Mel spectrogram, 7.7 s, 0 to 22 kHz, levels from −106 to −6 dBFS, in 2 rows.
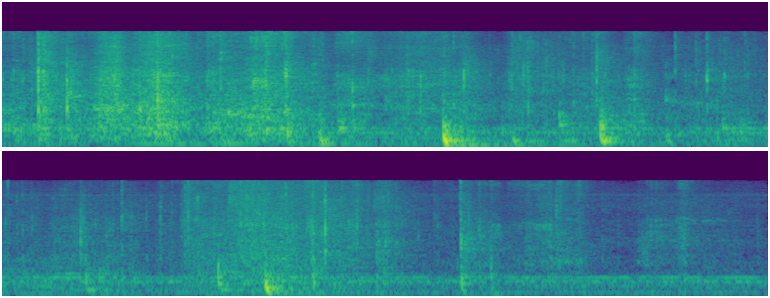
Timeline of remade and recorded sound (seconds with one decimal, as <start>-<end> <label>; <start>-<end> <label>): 0.0-0.6 remade; 0.6-7.7 recorded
